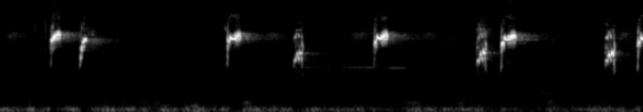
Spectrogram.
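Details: Clear red-whiskered bulbul song intended to stimulate birds to sing back: paired and single high whistled notes, some dropping into lower chirps, spread over several seconds in a quiet setting.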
